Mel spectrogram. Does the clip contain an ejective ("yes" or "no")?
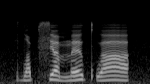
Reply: yes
